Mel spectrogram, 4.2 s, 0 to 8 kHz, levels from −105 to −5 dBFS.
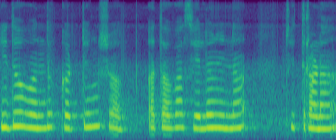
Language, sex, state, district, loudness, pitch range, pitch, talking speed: Kannada, female, Karnataka, Mysore, -24 LUFS, 265-290 Hz, 280 Hz, 100 wpm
